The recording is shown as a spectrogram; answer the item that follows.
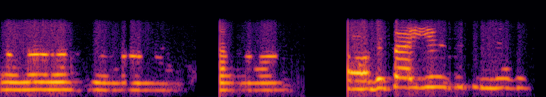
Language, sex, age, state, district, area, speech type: Punjabi, female, 45-60, Punjab, Mohali, urban, conversation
